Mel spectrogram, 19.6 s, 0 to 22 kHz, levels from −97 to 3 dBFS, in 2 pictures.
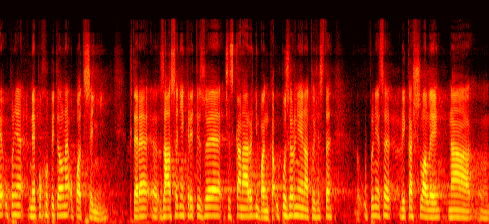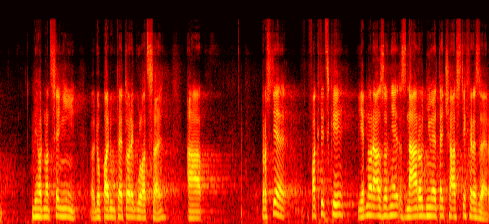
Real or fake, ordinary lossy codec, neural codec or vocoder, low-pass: real; Opus, 16 kbps; none; 14.4 kHz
